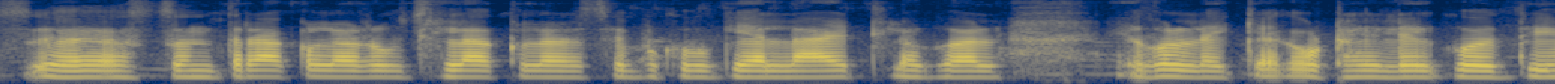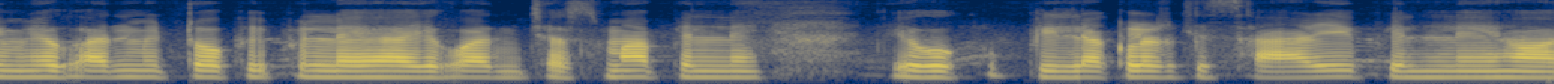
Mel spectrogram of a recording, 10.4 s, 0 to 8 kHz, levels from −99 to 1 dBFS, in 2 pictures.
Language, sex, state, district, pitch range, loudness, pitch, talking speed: Bajjika, female, Bihar, Vaishali, 175-185 Hz, -19 LUFS, 180 Hz, 185 wpm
